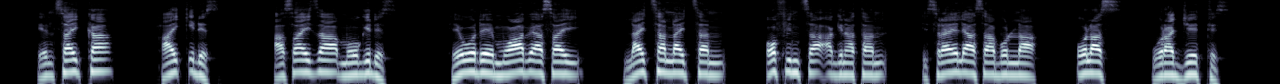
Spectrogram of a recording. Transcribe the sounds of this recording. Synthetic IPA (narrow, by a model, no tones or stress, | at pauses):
ʔɛlsɐjkːɐ | hɐjkʼːɪd̪ɛs | ʔɐsɐjzɐmo̞ːɡɪd̪ɛs | hɛwɔd̪ɛmʊaːbɛɐsɐj | lɐjt͡sːɐnlɐjt͡sːɐn | ɔfɪnt͡sːɐːɡɪnɐt̪ɐn | ɪsɾaːelɛɐsaːbɔlːɐ | ɔlɐs | wɔɾɐd͡ʒːeːt̪ːes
